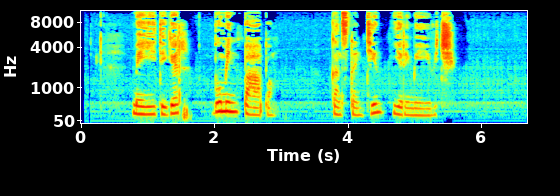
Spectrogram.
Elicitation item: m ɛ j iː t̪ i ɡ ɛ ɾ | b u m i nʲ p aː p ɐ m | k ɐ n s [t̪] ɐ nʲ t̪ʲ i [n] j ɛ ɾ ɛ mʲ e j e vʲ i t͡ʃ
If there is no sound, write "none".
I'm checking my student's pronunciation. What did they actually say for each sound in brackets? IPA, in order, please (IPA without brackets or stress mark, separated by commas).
t̪, n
